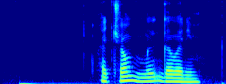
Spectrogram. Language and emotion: Russian, neutral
